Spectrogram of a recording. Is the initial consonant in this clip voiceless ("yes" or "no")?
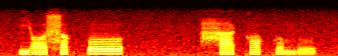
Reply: no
